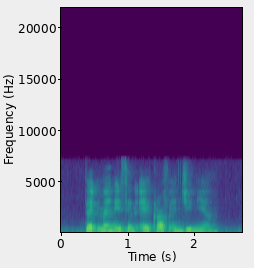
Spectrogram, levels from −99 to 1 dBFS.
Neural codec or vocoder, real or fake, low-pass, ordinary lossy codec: none; real; 7.2 kHz; none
